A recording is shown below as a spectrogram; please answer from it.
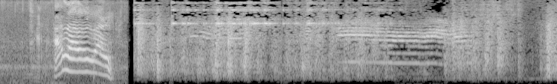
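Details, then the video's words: Kitten giving one loud, wavering, arched meow early on, followed by a long stretch of rumbling, hissing background noise with a faint steady tone. "tiếng mèo kêu meo meo mèo con kêu dễ thương"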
